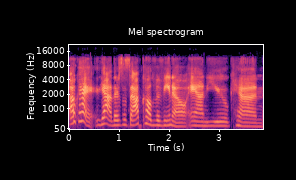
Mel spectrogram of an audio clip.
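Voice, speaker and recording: Over a quiet background, a woman speaks in a fairly high voice with a bright, sharp tone and ordinary pitch variation. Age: 40s. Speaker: podcast guest. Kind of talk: casual chat.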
